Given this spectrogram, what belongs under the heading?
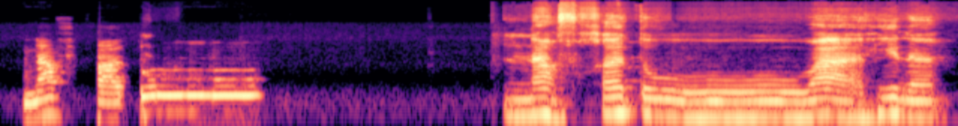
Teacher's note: تا کو واو میں ادغام کر کے دونوں کو اکٹھا پڑھنا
